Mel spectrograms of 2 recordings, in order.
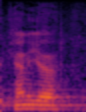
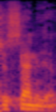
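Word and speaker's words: Ecenia: Chair, the superintendent recommends that the board approve the renewal agreement for consultant services with the Kinea, which I think I've mispronounced - Rutledge Assenia, thank you.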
